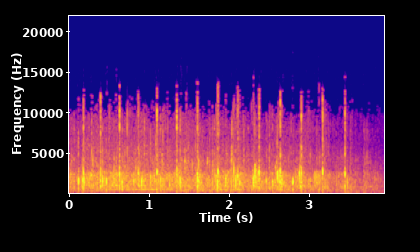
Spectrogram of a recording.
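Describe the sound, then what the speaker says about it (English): Conference attendees applaud themselves at a large national HR gathering, giving a crisp, busy patter of many individual claps that swells and fades slightly over a few seconds. "give yourselves a round of applause"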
